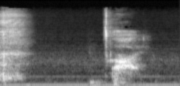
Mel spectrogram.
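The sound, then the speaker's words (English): A single quick sneeze bursts out after a soft breathy hiss, a sharp explosive onset trailing into a brief airy tail, not very loud. “Bless you”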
